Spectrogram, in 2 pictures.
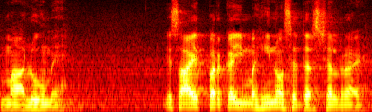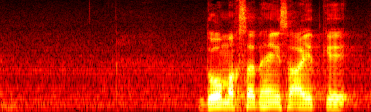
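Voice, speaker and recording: This man has a normal speaking voice at a medium pitch with ordinary pitch variation. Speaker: Islamic scholar giving a sermon. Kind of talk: Islamic sermon (bayan) delivered to a live audience. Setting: lecture hall with microphone. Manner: conversational, rhetorical questions to audience.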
